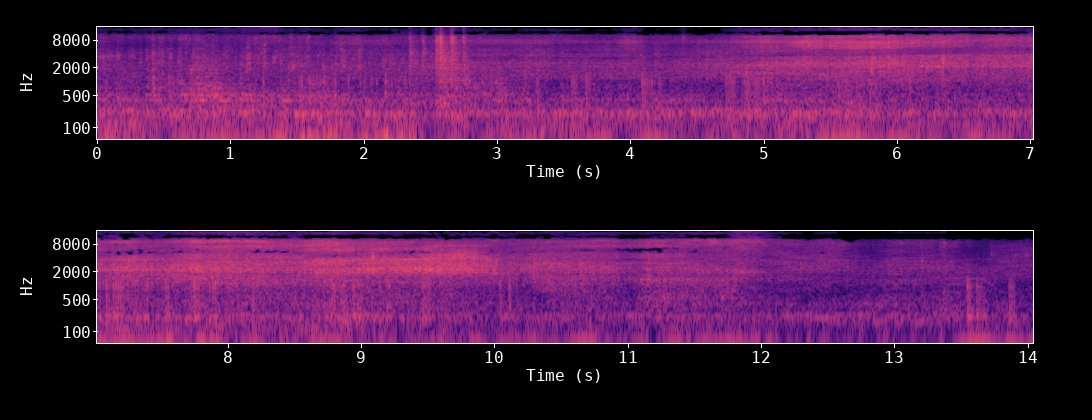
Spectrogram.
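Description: Riding a Riblet fixed-grip double chairlift: a steady rumble and hiss of wind and motion noise on the microphone, with a single sharp clack about two and a half seconds in as the chair passes the tower's sheave wheels. The noise eases off a little near the end.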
